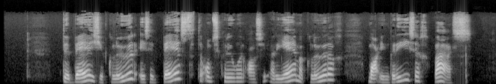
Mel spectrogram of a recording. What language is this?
Western Frisian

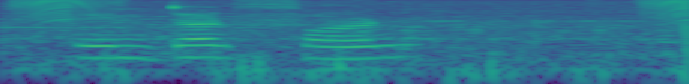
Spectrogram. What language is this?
Bangla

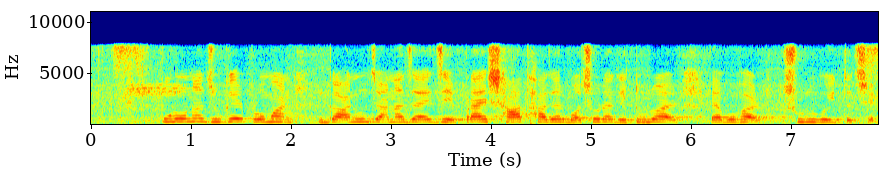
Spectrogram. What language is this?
Bangla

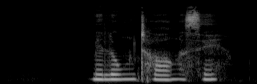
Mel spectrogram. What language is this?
Hakha Chin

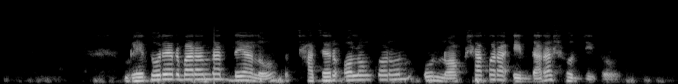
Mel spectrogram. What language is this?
Bangla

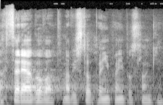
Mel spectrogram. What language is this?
Czech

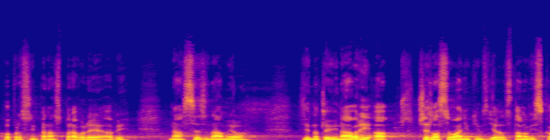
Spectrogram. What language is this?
Czech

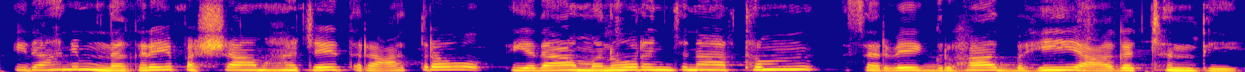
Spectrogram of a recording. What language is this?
Sanskrit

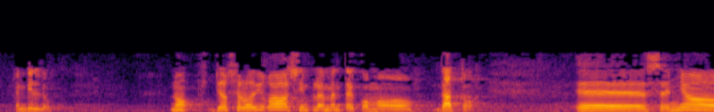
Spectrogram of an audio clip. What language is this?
Spanish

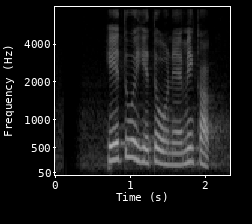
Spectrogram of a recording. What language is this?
Sinhala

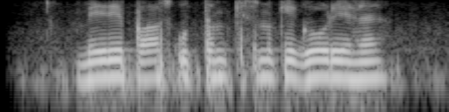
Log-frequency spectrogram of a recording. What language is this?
Hindi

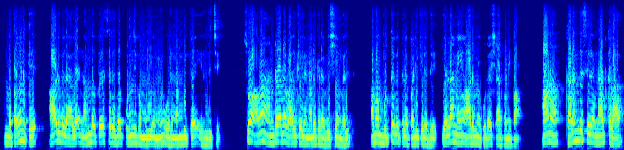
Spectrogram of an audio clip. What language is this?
Tamil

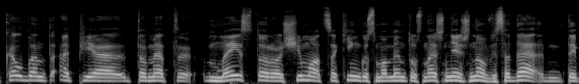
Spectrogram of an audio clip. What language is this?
Lithuanian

